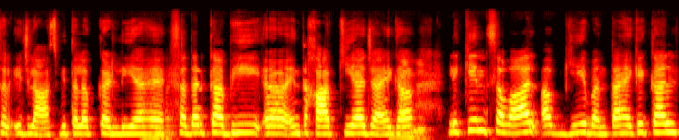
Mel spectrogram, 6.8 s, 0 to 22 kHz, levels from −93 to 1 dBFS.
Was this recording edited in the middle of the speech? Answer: yes; 1 cut; at 1.7 s

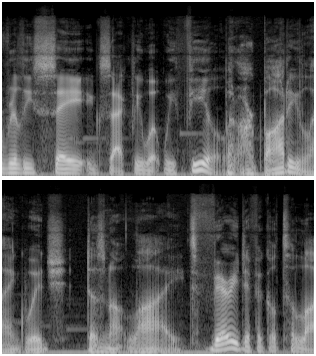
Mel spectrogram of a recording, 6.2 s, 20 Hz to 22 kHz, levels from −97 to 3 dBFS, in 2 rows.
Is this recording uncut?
no; 2 cuts; at 2.2 s, 4.9 s

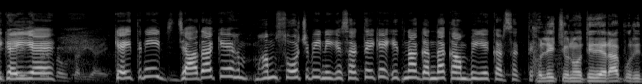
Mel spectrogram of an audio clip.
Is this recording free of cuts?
no; 1 cut; at 5.2 s

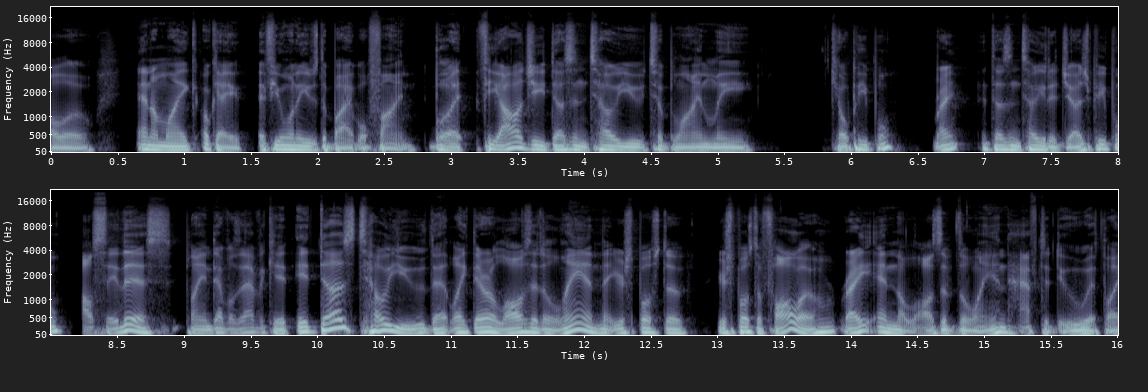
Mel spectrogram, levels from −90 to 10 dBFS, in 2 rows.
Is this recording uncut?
no; 3 cuts; at 1.5 s, 3.1 s, 8.2 s

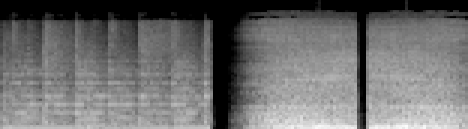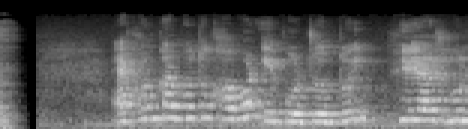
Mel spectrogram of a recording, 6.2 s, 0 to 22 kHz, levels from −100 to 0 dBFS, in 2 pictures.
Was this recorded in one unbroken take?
yes; 0 cuts

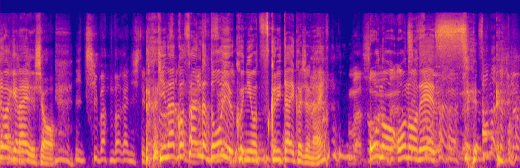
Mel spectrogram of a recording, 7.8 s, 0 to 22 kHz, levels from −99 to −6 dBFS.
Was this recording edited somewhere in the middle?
yes; 1 cut; at 2.4 s

